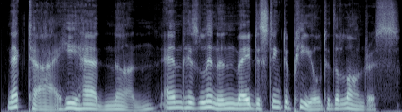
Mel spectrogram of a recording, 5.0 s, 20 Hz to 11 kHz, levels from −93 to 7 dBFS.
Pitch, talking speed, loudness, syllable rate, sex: 125 Hz, 155 wpm, -19 LUFS, 3.8 syllables/s, male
